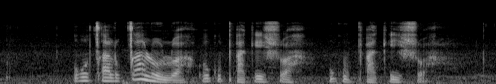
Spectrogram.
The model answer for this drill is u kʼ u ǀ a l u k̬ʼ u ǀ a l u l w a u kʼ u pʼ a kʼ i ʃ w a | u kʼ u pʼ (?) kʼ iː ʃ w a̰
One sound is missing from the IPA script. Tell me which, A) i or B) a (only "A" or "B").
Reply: B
